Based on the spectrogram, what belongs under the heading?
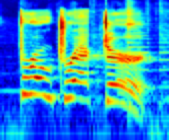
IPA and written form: prəˈtræk.tə (Protractor)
